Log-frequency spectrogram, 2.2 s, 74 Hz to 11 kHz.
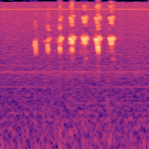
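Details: At 19:20 at a nest at Loch Garten, Scotland, a male osprey that brought a fish and took it away gives a rapid run of about seven high whistled chirps, five a second, growing louder over a low steady hum.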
